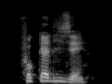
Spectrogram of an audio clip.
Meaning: to focus; to focalize
- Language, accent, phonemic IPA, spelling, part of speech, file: French, France, /fɔ.ka.li.ze/, focaliser, verb, LL-Q150 (fra)-focaliser.wav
